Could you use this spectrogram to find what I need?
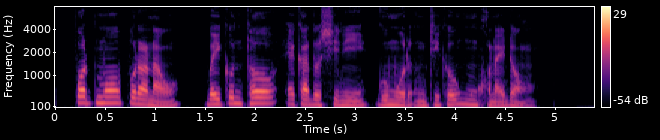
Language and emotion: Bodo, neutral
